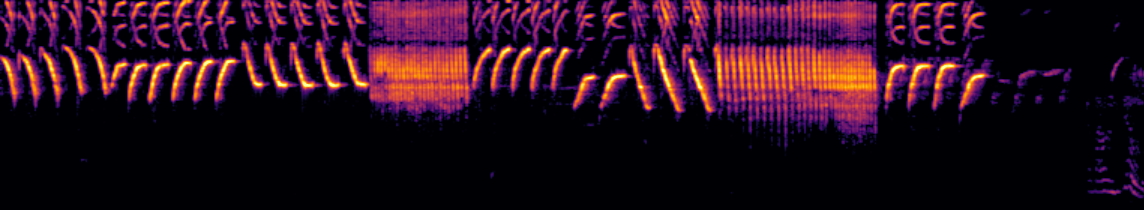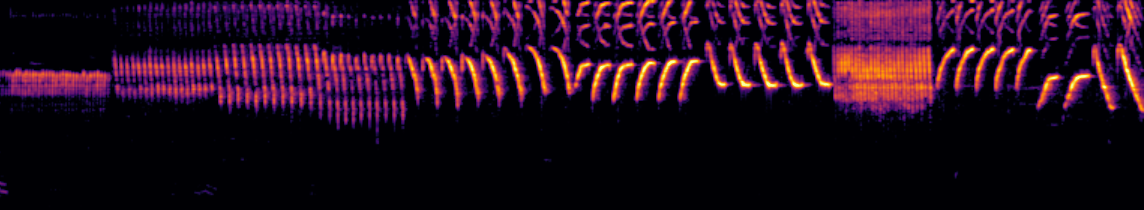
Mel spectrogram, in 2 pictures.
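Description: Domestic canary singing: long runs of rapid, repeated sweeping notes and fast trills, high-pitched, with a pause of a few seconds about halfway through before the song starts again.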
